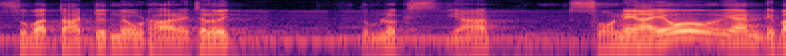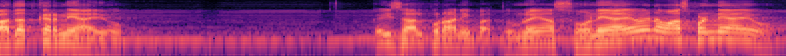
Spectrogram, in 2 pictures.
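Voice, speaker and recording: A man preaching in a conversational, animated way, telling anecdotes with quoted dialogue and rhetorical questions. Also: medium pitch, long reverb tail. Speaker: Islamic preacher. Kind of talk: conversational religious talk.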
